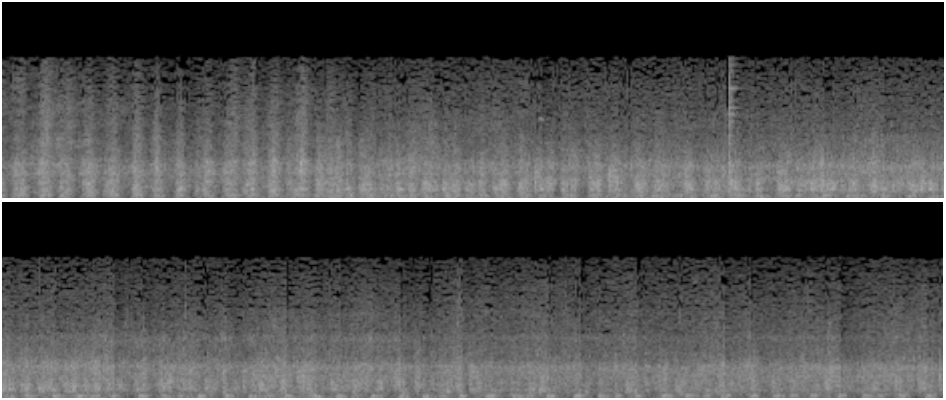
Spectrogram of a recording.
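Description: Railway carriages clatter along the track.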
